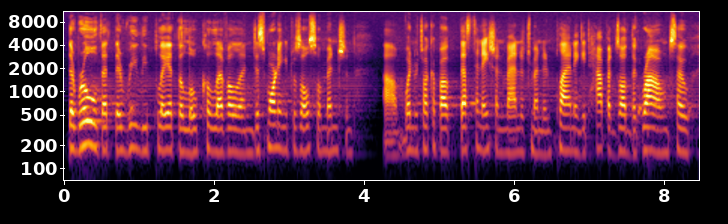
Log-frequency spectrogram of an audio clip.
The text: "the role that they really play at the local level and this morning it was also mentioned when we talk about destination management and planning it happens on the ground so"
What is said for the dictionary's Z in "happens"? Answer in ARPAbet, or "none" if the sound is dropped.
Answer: Z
